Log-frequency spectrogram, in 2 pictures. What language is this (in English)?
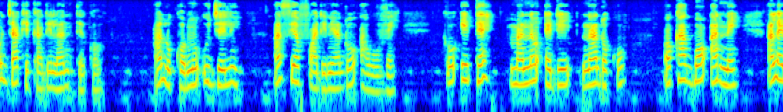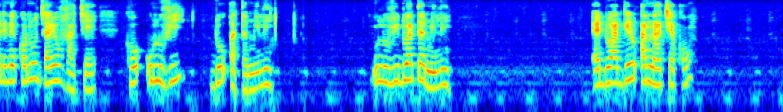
Ikposo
